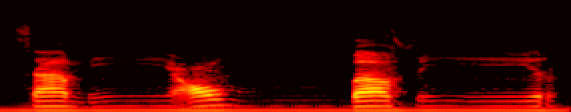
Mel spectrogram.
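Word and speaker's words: سَمِيعٌ بَصِيرٌ: Kemudian yang dari tanwin sami'um basir. Un dibaca aum.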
